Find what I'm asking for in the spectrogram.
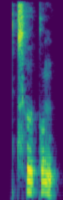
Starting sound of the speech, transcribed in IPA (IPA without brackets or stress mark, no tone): t͡sʰ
